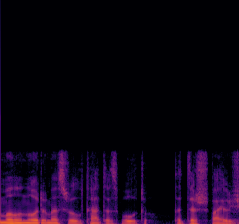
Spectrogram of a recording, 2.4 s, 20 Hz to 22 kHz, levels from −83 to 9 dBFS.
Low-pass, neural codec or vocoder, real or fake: 7.2 kHz; codec, 16 kHz, 0.8 kbps, ZipCodec; fake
